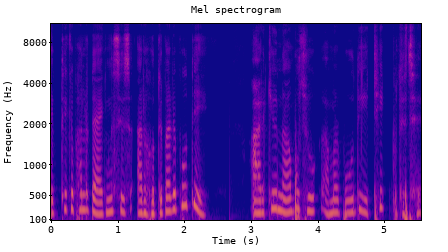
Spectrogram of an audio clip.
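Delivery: ordinary delivery, nothing marked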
